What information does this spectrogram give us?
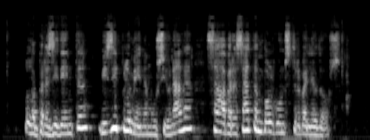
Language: Catalan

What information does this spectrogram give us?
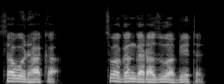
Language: Hausa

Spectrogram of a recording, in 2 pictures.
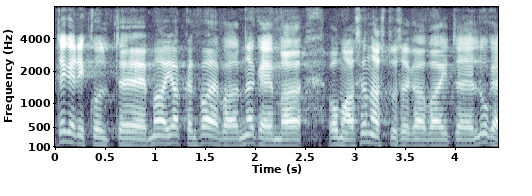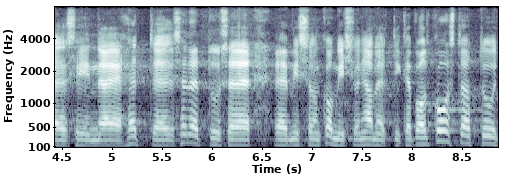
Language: Estonian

